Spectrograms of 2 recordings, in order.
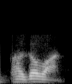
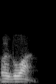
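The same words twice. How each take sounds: First: The word is said with a Sanskrit-style pronunciation. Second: The word is said with a Hindi-style pronunciation. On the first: The speaker calls it right. "It is bhagavan" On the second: The speaker calls it wrong. "Not bhagavan. Hindi, please be careful"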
